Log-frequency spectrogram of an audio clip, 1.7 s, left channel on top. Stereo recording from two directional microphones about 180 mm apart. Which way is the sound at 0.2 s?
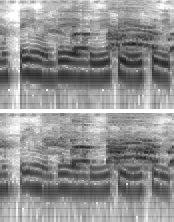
30° left (ahead or behind).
